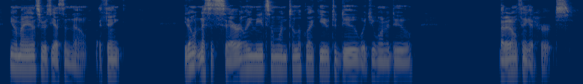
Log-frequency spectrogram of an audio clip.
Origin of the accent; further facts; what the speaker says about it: Michigan, United States; growing up in Michigan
